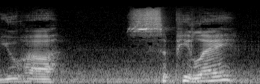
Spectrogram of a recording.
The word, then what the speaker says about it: Juha Sipilä: Juha, Finnish pronunciation, Juha Sipilä, born in Vitelli, 1961, current prime minister, a relative newcomer to politics.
